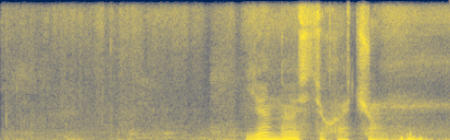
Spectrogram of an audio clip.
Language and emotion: Russian, sad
